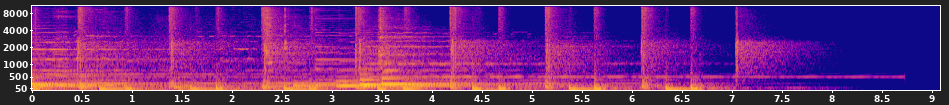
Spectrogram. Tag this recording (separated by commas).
Music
